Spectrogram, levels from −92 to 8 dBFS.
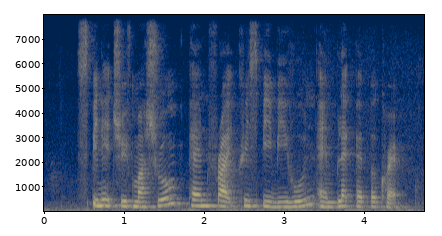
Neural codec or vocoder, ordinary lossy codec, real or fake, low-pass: none; none; real; none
